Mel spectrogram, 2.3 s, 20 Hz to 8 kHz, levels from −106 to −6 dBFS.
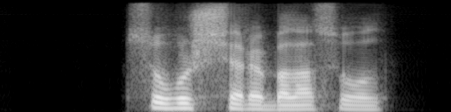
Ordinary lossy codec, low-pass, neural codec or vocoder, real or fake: MP3, 64 kbps; 7.2 kHz; codec, 16 kHz, 0.7 kbps, FocalCodec; fake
